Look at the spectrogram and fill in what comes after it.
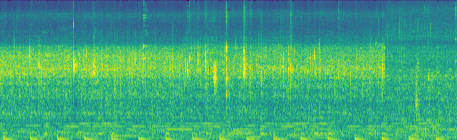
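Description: Okra and tomato masala sizzling as they fry in oil in a pot, with a few sharp clicks as eggs are cracked over the pot. The sizzle eases a little near the end.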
